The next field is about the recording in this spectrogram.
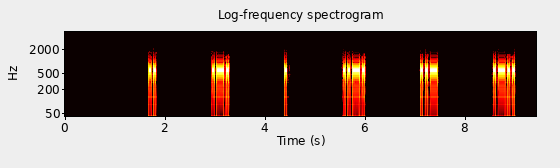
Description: Morse code, heard as a keyed tone, about 25 wpm, spaced as for 7 wpm, 600 Hz. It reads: IREFUL
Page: fundamental-practice-files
